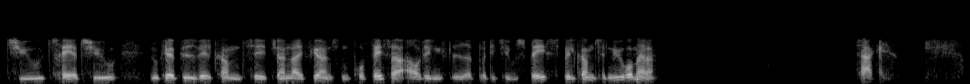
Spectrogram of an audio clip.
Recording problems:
phone-call audio; nothing above 3 kHz

